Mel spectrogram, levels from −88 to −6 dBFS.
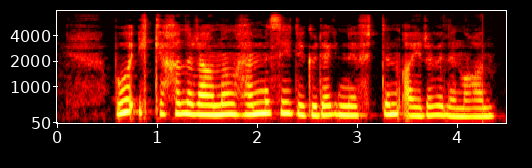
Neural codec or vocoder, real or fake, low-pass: none; real; 7.2 kHz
